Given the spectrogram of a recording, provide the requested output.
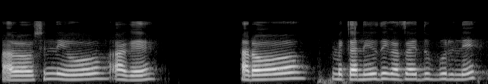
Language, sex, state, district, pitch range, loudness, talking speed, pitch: Chakma, female, Tripura, Dhalai, 225-255 Hz, -17 LUFS, 110 wpm, 240 Hz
